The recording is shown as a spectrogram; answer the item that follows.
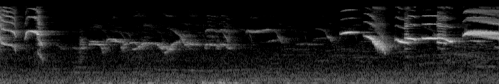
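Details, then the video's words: Oriental magpie-robin of the poci type from Magelang, Central Java, Indonesia, said to be ready for competition, with a rough 'isian kasar' song: sharp opening whistles, softer chattering notes, then loud swooping whistles and shrill chips near the end. "poci gacor isian kasar"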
